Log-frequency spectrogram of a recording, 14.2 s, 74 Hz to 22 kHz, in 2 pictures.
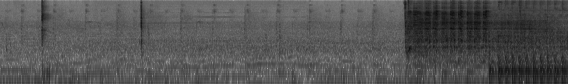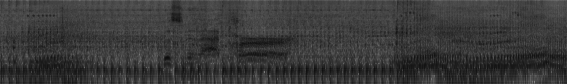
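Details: Custom bobber built from a brand-new 2022 Honda Monkey single fires up at once after a quiet pause and settles into a quick, even thump about three to four times a second: a healthy idle.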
